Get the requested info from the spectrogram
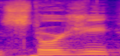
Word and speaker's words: storge: There's storge, I don't know if I'm pronouncing it right, but storge, there we go, is the affection, basically family affection.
